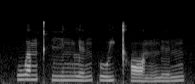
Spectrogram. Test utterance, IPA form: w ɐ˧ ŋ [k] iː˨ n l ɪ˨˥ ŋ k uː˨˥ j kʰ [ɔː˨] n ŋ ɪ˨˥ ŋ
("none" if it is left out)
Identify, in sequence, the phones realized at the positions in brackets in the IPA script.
kʰ, ɔː˨˩

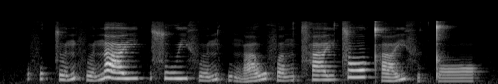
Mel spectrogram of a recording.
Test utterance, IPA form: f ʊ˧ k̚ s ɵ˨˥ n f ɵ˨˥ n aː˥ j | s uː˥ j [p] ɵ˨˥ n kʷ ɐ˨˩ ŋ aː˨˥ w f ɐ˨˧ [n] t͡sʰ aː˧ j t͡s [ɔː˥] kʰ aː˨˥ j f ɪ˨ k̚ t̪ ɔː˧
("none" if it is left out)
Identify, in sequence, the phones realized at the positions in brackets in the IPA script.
f, ŋ, ɔː˥

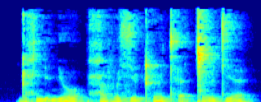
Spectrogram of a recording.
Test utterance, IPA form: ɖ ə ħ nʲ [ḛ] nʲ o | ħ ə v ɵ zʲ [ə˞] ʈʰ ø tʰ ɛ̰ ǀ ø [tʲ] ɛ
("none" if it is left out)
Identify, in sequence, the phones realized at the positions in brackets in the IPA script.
ɛ̰, ə, tʲ

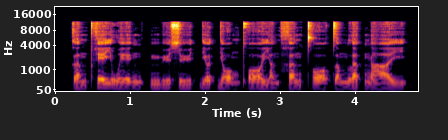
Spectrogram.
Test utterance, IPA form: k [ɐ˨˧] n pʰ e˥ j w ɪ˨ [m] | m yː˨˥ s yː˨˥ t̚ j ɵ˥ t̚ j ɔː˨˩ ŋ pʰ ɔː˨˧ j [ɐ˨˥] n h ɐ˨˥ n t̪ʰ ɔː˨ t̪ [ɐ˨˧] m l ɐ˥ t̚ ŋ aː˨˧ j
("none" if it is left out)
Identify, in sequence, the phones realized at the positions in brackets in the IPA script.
ɐ˨, ŋ, ɐ˨˩, ɐ˨˧

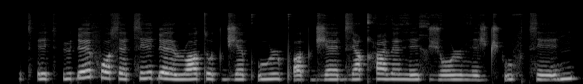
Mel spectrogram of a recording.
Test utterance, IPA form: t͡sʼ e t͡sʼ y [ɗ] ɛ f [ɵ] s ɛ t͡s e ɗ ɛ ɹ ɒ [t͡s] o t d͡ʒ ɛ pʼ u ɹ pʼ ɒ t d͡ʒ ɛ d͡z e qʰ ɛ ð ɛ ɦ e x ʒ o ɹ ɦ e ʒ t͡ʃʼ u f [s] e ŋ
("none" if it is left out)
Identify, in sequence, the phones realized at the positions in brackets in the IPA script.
ɗ, ɔ, t, t͡s

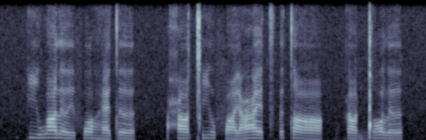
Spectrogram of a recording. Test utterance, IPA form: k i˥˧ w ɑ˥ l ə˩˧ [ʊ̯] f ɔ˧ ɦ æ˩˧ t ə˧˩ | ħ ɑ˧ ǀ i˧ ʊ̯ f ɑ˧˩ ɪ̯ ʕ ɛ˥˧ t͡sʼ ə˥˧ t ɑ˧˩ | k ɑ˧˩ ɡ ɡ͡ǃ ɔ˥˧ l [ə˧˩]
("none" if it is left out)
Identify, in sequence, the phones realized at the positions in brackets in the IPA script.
ɪ̯, ə˩˧

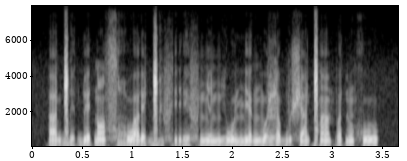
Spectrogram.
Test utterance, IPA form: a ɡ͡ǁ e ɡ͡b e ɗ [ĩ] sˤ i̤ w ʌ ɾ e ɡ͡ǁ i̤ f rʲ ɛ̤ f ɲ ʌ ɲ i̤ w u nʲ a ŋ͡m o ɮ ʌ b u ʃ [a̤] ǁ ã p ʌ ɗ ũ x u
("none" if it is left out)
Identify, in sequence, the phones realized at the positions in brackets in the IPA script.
ĩ, a

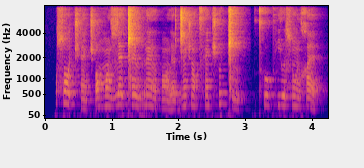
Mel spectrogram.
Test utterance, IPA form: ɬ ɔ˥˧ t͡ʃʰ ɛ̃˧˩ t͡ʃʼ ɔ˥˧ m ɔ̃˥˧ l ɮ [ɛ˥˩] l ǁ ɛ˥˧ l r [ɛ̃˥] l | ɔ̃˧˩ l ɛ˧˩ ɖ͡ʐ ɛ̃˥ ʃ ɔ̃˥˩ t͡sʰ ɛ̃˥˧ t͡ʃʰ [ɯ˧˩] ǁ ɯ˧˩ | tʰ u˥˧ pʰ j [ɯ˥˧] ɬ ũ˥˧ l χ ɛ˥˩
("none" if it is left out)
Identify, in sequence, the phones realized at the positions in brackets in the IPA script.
ɛ˥˩, ɛ̃˥˧, ɯ˥, ɯ˥˧

